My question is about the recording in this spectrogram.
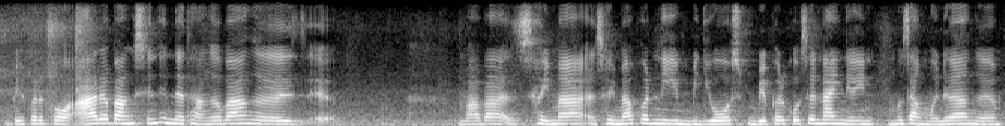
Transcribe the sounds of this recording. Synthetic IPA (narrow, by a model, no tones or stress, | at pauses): bepʰɐɾkʰawa̰ɾɯbaŋsinhinːɐtʰaŋɡɯbaŋɯ | mabasɐjmasəjmapʰɐɾnibidiosbepʰɐɾkʰowsɯnajnɯjmuzaŋmɯnɯaŋɯ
